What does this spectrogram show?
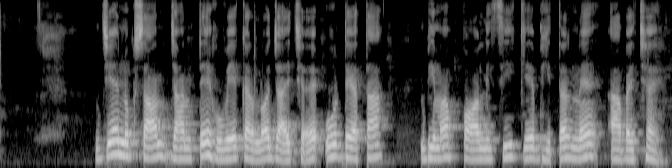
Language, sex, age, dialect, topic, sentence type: Maithili, male, 18-24, Angika, banking, statement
